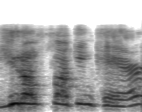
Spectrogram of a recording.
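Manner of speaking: high, loud, slowed mock outrage; retold indignation at the official; mock outraged. Challenging the official, high and loud mock outrage. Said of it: "And I was like".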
